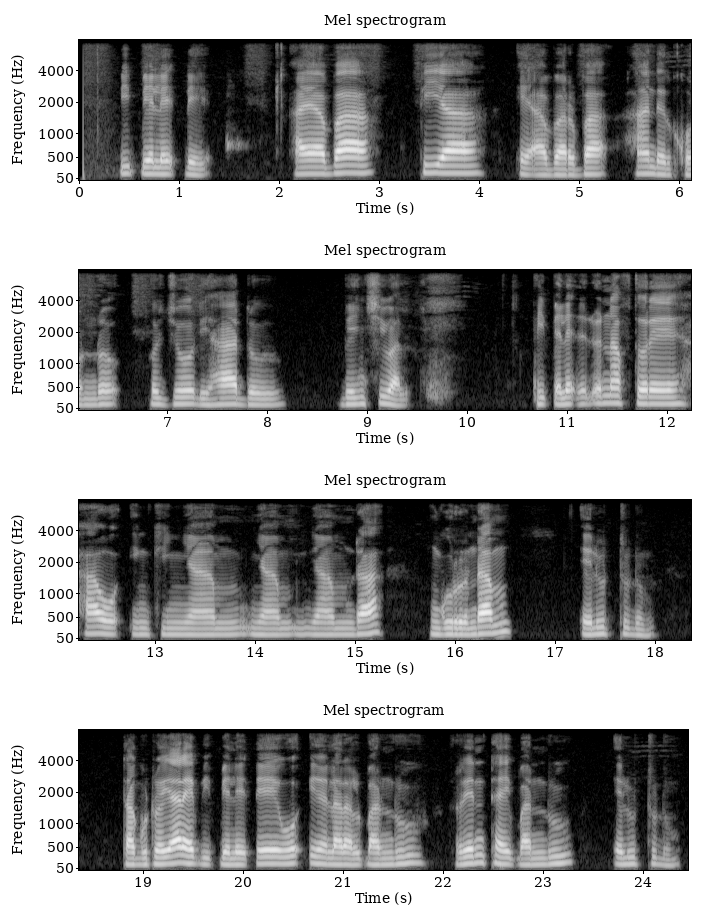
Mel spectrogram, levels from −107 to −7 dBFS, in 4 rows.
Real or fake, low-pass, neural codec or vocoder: real; 7.2 kHz; none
